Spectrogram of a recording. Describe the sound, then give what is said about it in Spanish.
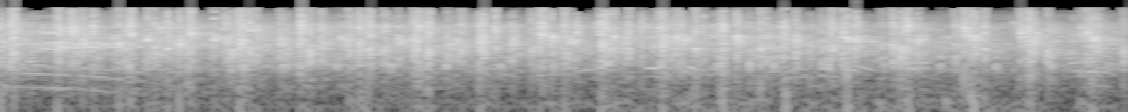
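Loud, sustained applause from a large audience at a Radio Alfares special gala for an album presentation, a dense steady wash of many hands clapping at once, continuous throughout, with faint cheering voices mixed in. “Ahora no aplaudáis, ahora ahora quiero que aplaudáis como queráis, pero este aplauso va para todos vosotros.”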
